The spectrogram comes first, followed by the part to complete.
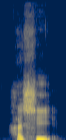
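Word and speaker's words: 橋: For instance, in Japanese, hashi means bridge, and hashi means chopsticks.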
